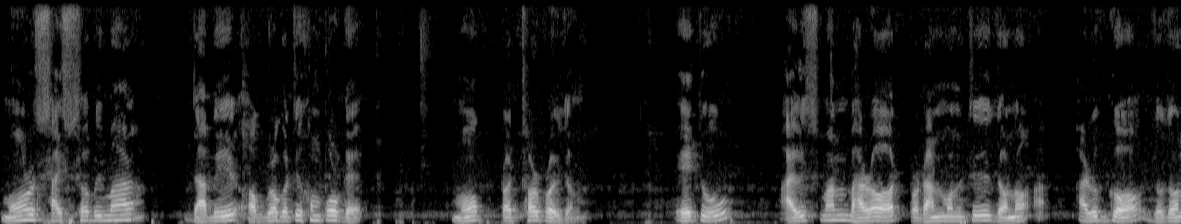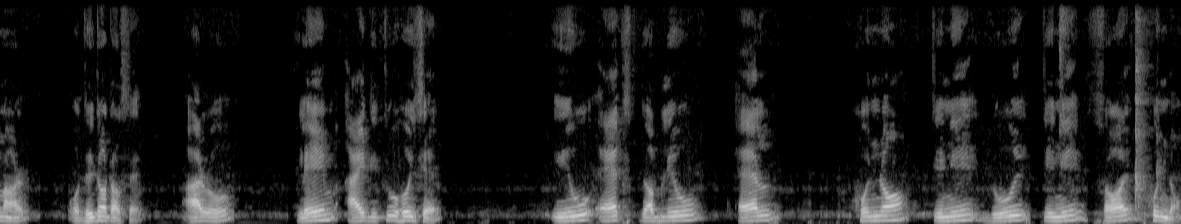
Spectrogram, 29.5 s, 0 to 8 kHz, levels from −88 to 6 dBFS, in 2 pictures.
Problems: none marked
